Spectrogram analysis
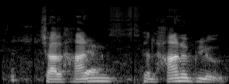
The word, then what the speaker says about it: Çalhanoğlu: Çalhanoğlu. Yeah, that's how it's said.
